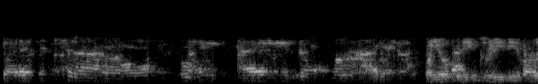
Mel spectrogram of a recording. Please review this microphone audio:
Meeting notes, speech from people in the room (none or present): present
